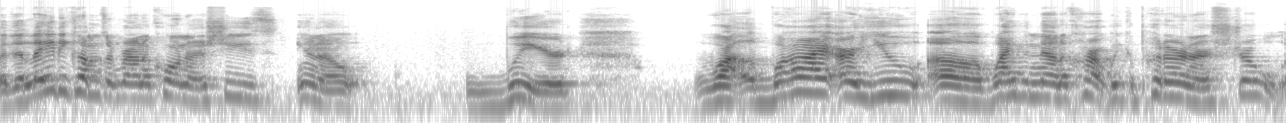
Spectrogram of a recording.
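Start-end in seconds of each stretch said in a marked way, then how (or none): 3.5-6.4 mock nasty-toned voice. Retelling what a lady asked a man at the cart: imitating a nasty tone. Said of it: "why she got that tone with him?".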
